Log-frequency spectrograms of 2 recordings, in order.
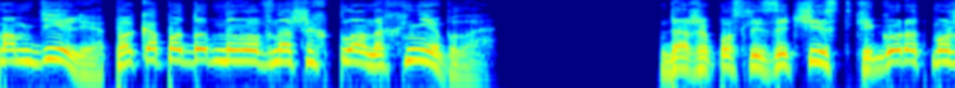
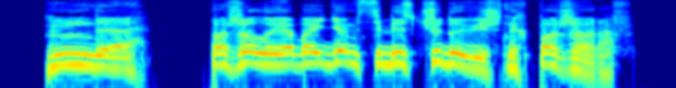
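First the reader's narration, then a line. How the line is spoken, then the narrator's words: Wry chuckle. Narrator (Russian): хмыкнул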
